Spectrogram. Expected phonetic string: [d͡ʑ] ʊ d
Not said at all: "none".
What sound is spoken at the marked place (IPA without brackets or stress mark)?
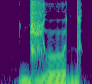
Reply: d͡ʑ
